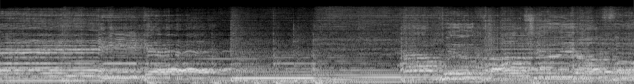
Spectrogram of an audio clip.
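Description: Live rock band: electric guitar and bass playing under several voices singing together in held notes.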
